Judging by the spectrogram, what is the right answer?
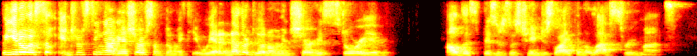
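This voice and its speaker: A woman's voice: medium pitch, fast, echoey room, poor audio. A woman hosting a motivational webinar, talking in a chatty, emphatic way with lots of fillers. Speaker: webinar host.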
